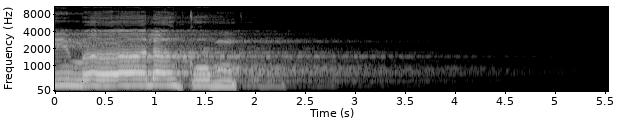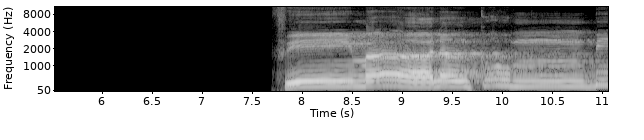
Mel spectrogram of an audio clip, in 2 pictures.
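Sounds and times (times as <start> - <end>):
man chanting recitation: 0.0 - 2.3, 7.8 - 11.0.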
